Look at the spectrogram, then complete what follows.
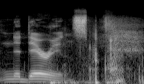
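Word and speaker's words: cnidarians: of these is the nidarians remember i said that this c is actually silent and you just pronounce it nadarians now an example of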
